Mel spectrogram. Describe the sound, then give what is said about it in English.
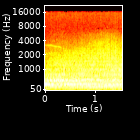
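A loud, dense roar of many stock car engines at full throttle as the race field comes out of the fog past turn 9 at the start of a race, with the flag about to drop, holding steady throughout the short stretch with no voices over it. “Field coming down, and I think Pete Keller is going to be dropping a flag very shortly.”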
